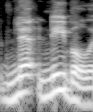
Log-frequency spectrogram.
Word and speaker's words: Nebel: Nebel is how you say Tom's name. Nebel.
